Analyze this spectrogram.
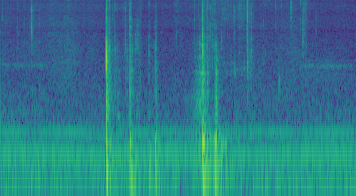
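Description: Paint bottles clack on a tabletop.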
